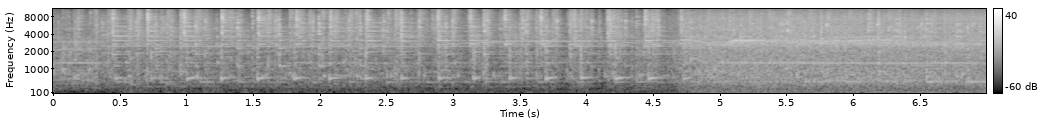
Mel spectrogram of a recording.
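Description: Steel cooking pots being banged in a cassolada, a pot-banging protest: rapid, dense metallic clanging with a small chirp repeating about three times a second. About two-thirds of the way through it changes to a steady crowd din with a held tone over it.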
